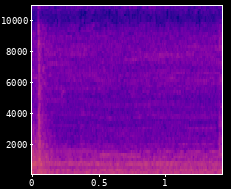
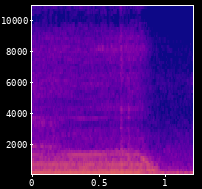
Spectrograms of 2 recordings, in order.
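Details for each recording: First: DeLonghi Magnifica S coffee machine after the faulty grinder motor was replaced. A steady, even motor hum with a clean run-down at the end, and no rattles or strain. The grinder sounds healthy after the repair. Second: DeLonghi Magnifica S before repair: it powers on but makes no coffee, with two lamps lit together, first suspected as a clogged grinder. A low, steady motor hum strains for under a second and dies without grinding. Testing later found the grinder motor faulty.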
